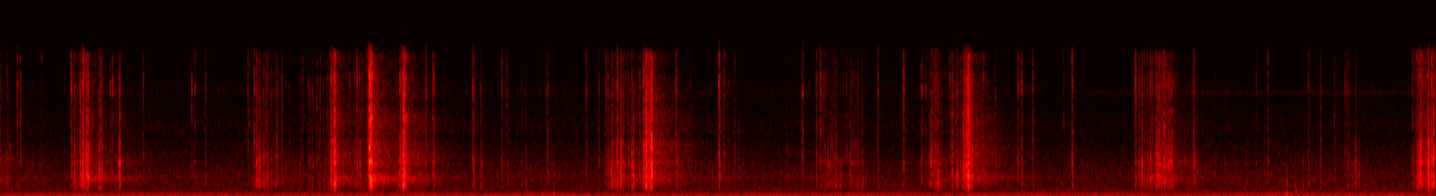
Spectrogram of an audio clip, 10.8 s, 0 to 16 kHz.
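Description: A 3x3 Rubik's Cube being turned by hand: its plastic layers click and clack in short bursts of a few quick turns, about seven bursts spaced a second or two apart.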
